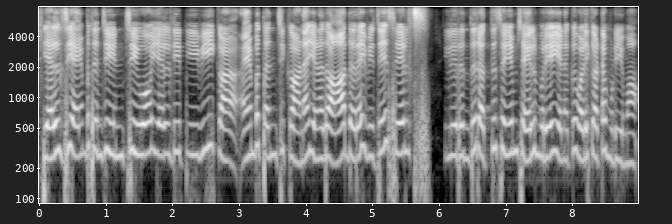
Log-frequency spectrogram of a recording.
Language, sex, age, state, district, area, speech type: Tamil, female, 30-45, Tamil Nadu, Tirupattur, rural, read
